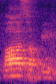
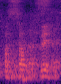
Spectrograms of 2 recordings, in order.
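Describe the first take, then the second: First: The first vowel is drawn out long. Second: The first vowel is kept short. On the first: The speaker calls it wrong. "आमतौर पर जो गलती पाई जाती है" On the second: The speaker calls it right. "फा के ऊपर जबर है।"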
